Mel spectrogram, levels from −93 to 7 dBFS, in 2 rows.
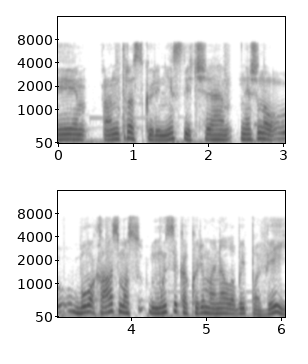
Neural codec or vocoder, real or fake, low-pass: none; real; 7.2 kHz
